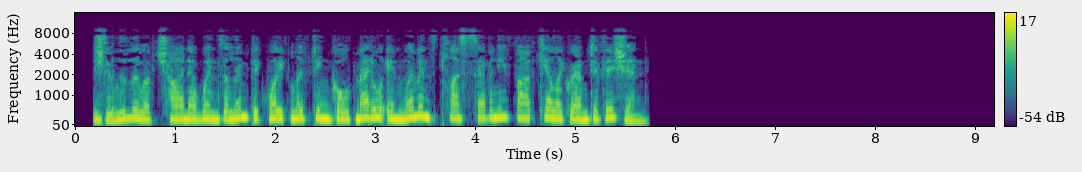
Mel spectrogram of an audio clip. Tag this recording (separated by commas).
Speech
